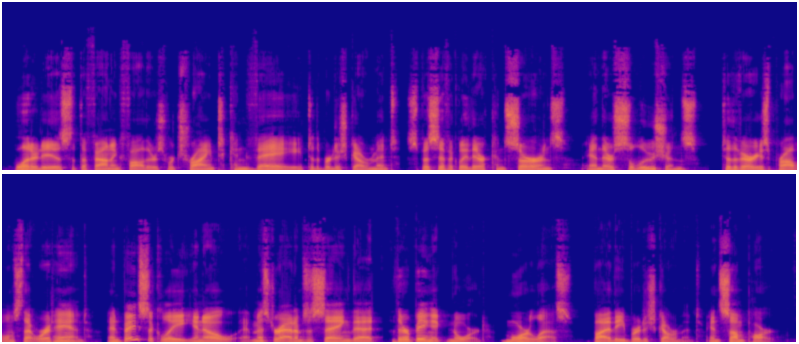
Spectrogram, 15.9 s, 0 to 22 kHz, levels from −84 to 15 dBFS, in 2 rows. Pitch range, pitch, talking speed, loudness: 115-155 Hz, 130 Hz, 195 wpm, -18 LUFS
